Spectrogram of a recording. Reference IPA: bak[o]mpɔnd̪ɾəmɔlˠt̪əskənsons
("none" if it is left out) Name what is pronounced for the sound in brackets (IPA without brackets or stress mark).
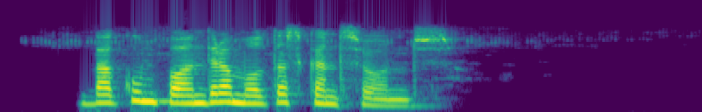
u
